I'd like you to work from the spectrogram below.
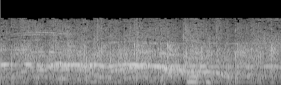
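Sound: audience applause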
